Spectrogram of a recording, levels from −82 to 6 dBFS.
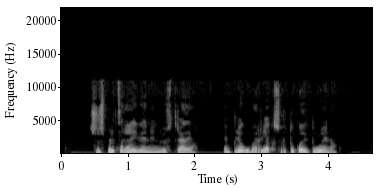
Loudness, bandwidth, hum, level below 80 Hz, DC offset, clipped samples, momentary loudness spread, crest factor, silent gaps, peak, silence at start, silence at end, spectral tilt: -27 LUFS; 11.5 kHz; none; -66 dBFS; under 0.1%; under 0.1%; 11 LU; 16 dB; none; -12 dBFS; 0.45 s; 0.55 s; -5 dB/octave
